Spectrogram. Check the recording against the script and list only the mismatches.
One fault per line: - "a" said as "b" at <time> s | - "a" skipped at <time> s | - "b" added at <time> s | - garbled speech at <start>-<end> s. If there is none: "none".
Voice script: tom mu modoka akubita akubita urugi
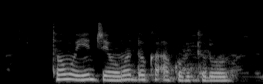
- "yinjiye" added at 0.8 s
- "akubita" skipped at 2.0 s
